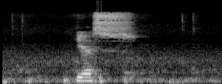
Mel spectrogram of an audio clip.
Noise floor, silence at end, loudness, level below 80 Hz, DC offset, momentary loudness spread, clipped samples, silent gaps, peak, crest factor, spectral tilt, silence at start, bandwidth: -35 dBFS; 0.05 s; -11 LUFS; -46 dBFS; under 0.1%; 24 LU; under 0.1%; none; 0 dBFS; 16 dB; -3 dB/octave; 0.05 s; over 20 kHz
